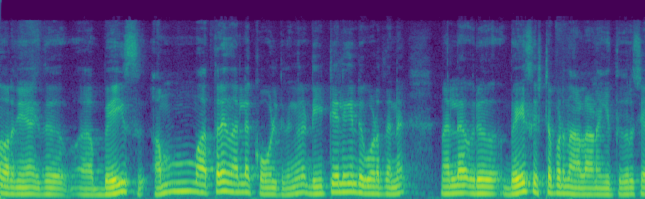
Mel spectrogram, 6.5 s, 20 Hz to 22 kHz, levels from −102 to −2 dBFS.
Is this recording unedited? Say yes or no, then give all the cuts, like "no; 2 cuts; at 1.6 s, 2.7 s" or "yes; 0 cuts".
yes; 0 cuts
